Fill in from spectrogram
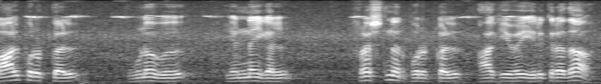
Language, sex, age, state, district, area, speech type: Tamil, male, 30-45, Tamil Nadu, Cuddalore, rural, read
